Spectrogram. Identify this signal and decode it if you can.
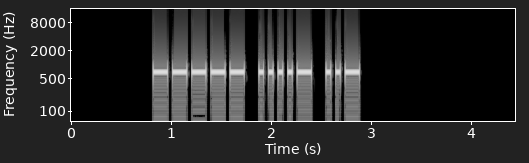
Morse code, heard as a keyed tone, about 25 wpm, 700 Hz. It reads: 04U
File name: Three Letter-Number Combinations - 25wpm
